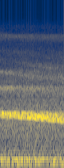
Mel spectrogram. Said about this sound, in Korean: 앰뷸런스가 크게 소리를 내고 가고 있습니다.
